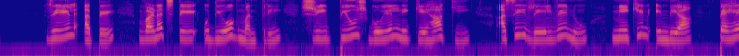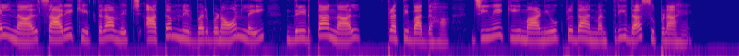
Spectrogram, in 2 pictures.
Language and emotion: Punjabi, neutral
